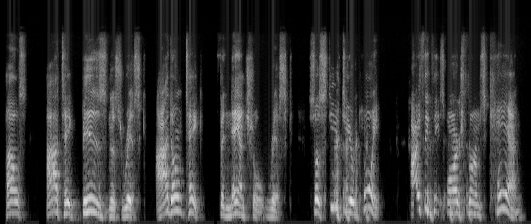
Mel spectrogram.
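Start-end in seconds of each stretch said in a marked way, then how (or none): 0.2-5.9 put-on, low, deep Southern accent. Recalling what he answered you at a dinner about a deal, in Hugh's deep Southern voice. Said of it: "he said in that wonderful deep Southern voice".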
